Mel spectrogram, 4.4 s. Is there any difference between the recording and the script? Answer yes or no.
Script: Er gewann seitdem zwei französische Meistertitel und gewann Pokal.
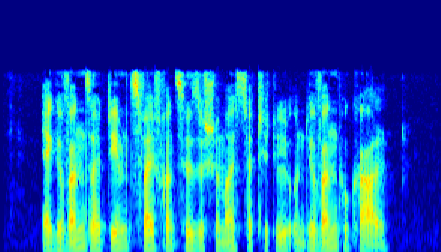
no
